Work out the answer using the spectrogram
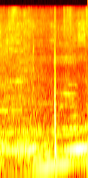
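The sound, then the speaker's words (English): A car driving along in traffic, heard as a faint, steady low engine and road hum with a soft whooshing layer and one brief sharp click partway through. “So, we are still driving along. Ooh, but we're getting close. And traffic's kind of sucking.”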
